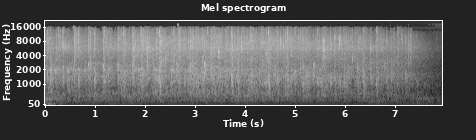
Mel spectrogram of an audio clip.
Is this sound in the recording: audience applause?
yes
